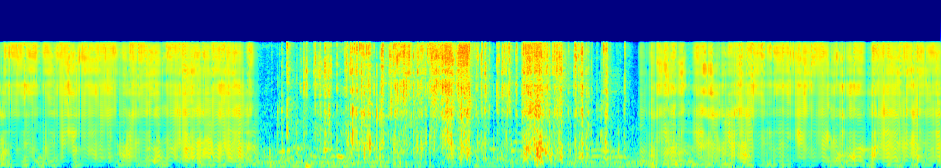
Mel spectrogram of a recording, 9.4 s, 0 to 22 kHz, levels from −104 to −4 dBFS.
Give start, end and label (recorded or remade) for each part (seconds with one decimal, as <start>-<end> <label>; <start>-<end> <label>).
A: 0.0-2.6 remade; 2.6-6.4 recorded; 6.4-9.4 remade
